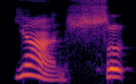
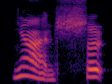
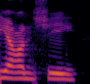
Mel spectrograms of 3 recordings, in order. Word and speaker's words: Yan Shi: So the correct pronunciation would be Yanshi. Yanshi. My eyes look cursed right now. I just checked. But Yanshi. Again, if you don't speak Chinese, just say Yanxi, please.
